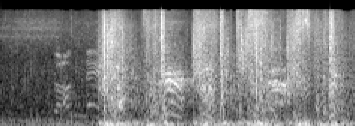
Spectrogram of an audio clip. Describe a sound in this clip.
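A heavy blow lands with loud, crunching impacts.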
